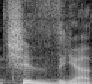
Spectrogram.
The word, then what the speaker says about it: Jizya: So she kind of pronounces it Chizya. There's a little more of a Z instead of an S or a C sound.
